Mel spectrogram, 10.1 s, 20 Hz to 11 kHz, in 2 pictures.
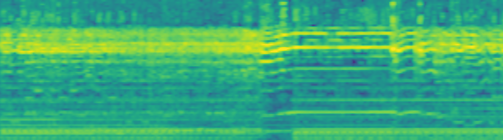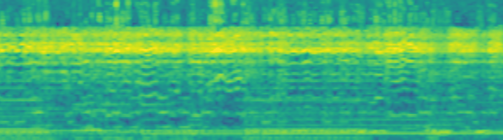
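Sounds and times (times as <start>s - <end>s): electric guitar bending notes: 0.0s - 10.0s
electric piano playing blues: 0.0s - 10.0s.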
